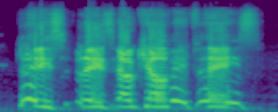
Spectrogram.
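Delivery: high-pitched, rising, begging plea. Voicing a surrounded enemy who begs for his life: begging for his life. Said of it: "he begs for his life".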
